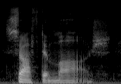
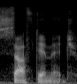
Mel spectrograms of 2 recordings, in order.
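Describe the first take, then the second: First: The name is said in a pretentious, affected way. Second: The name is said plainly, as read. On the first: "very pretentiously" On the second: "you think it's soft image"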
